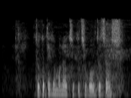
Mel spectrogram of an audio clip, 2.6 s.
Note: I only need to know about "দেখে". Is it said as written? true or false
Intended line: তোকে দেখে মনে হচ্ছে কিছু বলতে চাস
true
